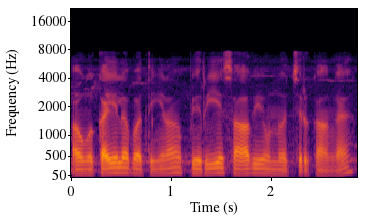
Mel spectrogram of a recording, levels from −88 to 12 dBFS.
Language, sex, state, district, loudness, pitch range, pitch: Tamil, male, Tamil Nadu, Nilgiris, -20 LUFS, 100-115 Hz, 105 Hz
